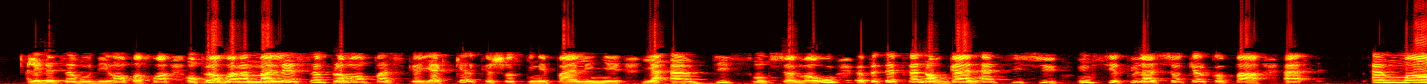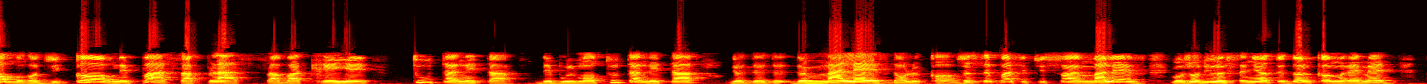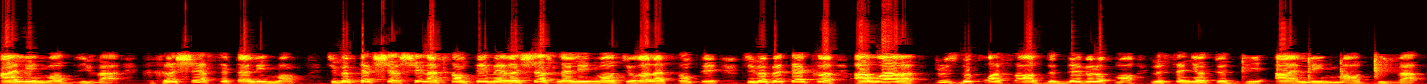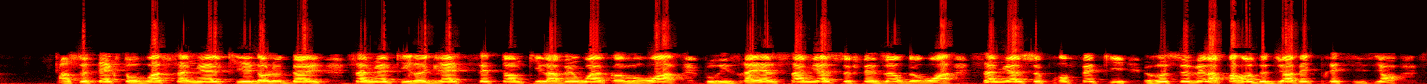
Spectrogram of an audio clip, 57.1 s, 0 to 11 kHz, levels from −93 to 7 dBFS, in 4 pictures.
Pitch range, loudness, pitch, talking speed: 155-185 Hz, -15 LUFS, 170 Hz, 160 wpm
